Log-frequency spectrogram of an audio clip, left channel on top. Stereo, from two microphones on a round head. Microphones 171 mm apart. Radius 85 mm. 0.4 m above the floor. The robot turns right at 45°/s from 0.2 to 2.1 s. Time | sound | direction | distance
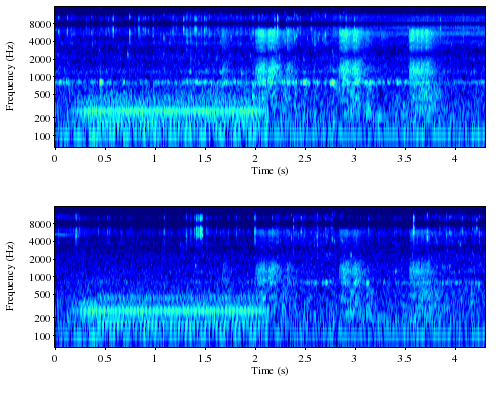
1.7 | a drill | 85° left | ?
